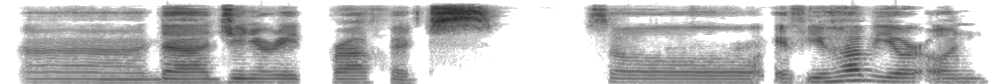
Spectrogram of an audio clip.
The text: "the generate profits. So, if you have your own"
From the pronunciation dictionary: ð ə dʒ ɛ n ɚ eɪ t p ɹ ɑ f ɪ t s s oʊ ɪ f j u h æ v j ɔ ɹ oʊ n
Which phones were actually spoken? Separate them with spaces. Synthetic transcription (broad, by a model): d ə dʒ ɛ n ɚ eɪ t p ɹ ɑ f ɪ t s s oʊ ɪ f j u h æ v j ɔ ɹ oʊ n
